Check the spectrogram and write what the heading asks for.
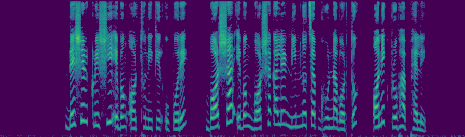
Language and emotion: Bengali, neutral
